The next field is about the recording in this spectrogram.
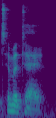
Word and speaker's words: Timothée: I read that he pronounced it. He pronounces it Timothée.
